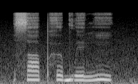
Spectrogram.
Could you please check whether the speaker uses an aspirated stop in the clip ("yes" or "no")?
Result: yes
